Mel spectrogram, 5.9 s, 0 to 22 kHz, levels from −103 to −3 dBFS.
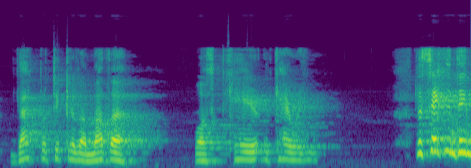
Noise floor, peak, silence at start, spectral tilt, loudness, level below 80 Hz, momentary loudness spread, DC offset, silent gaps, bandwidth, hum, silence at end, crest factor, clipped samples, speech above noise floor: -72 dBFS; -2 dBFS; 0.15 s; -4.5 dB/octave; -22 LUFS; -66 dBFS; 17 LU; under 0.1%; none; 8 kHz; none; 0 s; 22 dB; under 0.1%; 51 dB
